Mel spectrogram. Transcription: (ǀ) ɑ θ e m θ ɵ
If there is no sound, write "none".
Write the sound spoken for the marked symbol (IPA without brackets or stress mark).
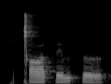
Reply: ǀ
